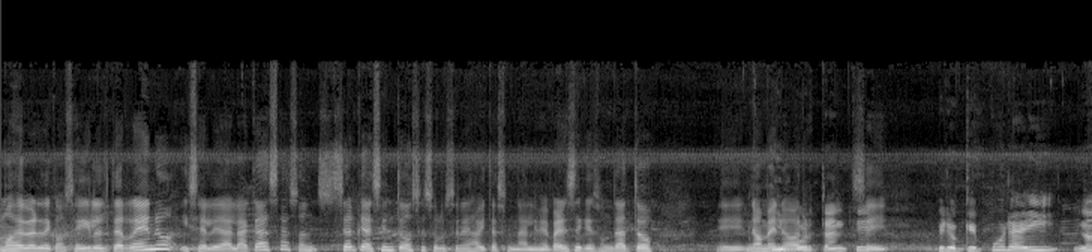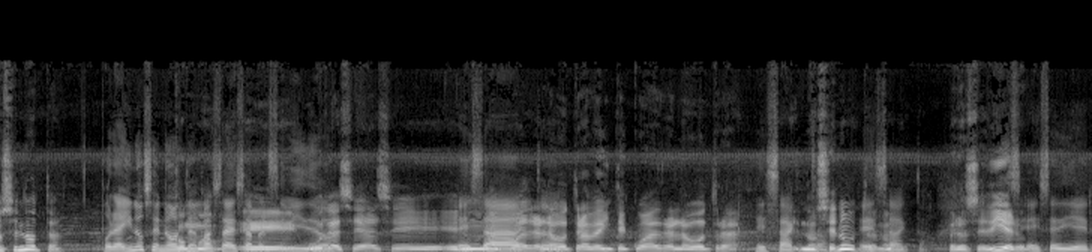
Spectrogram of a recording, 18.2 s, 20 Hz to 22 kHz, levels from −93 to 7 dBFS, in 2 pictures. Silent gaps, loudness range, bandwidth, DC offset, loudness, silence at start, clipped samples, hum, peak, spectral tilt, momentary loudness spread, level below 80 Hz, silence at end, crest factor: none; 4 LU; 16.5 kHz; under 0.1%; -22 LUFS; 0 s; under 0.1%; none; -6 dBFS; -5 dB/octave; 10 LU; -68 dBFS; 0 s; 16 dB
